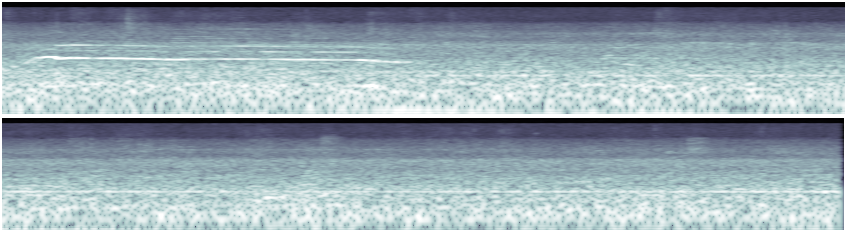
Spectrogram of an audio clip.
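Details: Street cat giving one loud, falling meow at the start, followed by several seconds of outdoor background noise with a steady faint tone and no further calls.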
